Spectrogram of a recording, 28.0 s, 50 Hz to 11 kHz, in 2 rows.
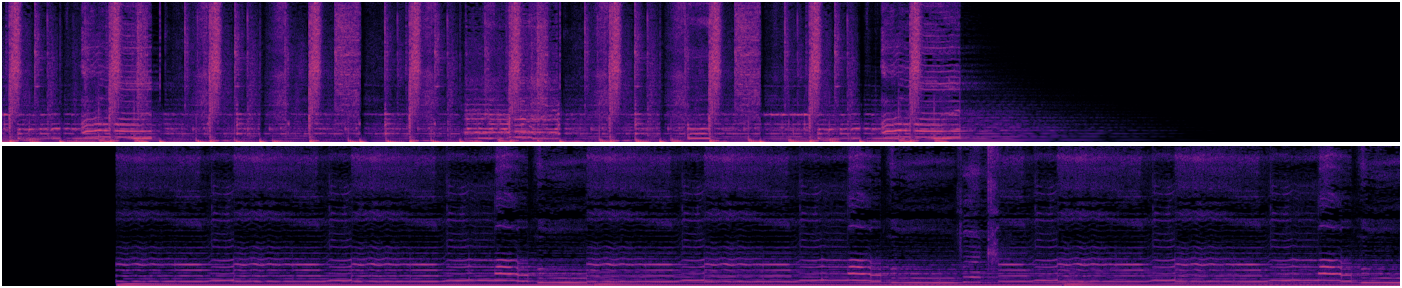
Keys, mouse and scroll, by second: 0.1 right click, 0.6 Tab, 0.7-1.1 alt+drag, 1.1 alt+right click, 1.3 alt+click, 2.2 click, 2.3 alt+right drag, 2.4 alt+click, 3.3 alt+click, 3.7 ctrl+s, 4.0 click, 4.1 alt+drag, 4.3 alt+middle click, 4.7 click, 5.0 drag, 5.4 click, 6.6 alt+middle click, 6.7 scroll up 1, 6.9 click, 7.5 drag, 7.7 click, 9.2 click, 9.9 click, 10.5-10.9 scroll up 1, 10.9 alt+right click, 11.1 alt+click, 11.8 1, 11.9 `, 12.1 scroll up 2, 12.3 alt+middle click, 13.1 click, 21.9 click, 22.1 click, 22.3 g, 22.8 click, 22.9 ctrl+z, 23.0 click, 23.4 click, 23.5 ctrl+z, 23.7 click, 24.1 alt+middle click, 24.3-24.8 scroll down 3, 24.8 click, 24.9 click, 25.5-25.9 scroll up 1, 25.9 e.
